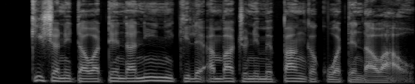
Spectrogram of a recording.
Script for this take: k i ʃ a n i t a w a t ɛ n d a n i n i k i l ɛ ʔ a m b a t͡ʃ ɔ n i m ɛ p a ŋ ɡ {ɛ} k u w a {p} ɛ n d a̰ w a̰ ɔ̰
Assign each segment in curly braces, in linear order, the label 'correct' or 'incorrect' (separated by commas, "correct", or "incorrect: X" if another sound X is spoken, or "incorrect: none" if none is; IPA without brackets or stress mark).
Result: incorrect: a, incorrect: t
